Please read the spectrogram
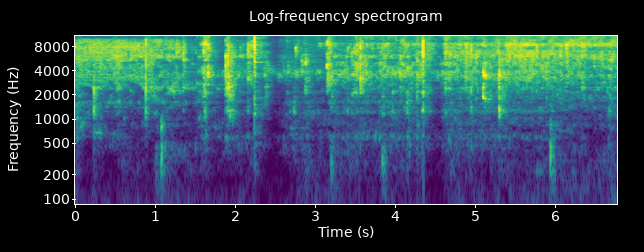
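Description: Beef goulash cubes searing in a hot, dry stainless-steel pot without fat: a steady hiss of sizzling, with scattered clicks of metal tongs against the pot.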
